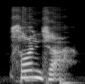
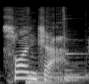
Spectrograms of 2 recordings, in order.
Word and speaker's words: 손자: at De hangle R number 100 Sonja again Sonja this pronounces is a two syllable word the first syllable is son the second syllable is pronounce it with me Sonja again it's Sonja the word Sonja is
